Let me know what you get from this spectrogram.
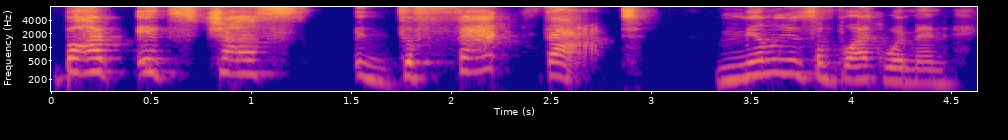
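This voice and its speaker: A woman's voice: on the high side, lively intonation, slow, slightly rough. A woman with an American accent, explaining her points conversationally as a guest scholar, earnest and repeating words for emphasis. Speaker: professor and author, podcast guest.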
